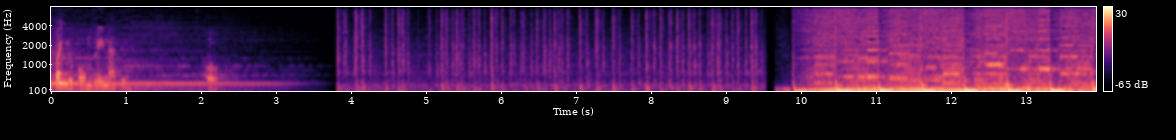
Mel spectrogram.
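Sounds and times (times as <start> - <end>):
keyboard typing clicks: 3.8 - 9.6
electronic music with heavy bass: 9.9 - 13.9.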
